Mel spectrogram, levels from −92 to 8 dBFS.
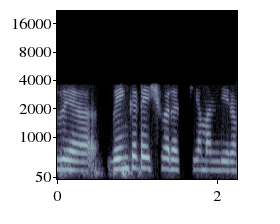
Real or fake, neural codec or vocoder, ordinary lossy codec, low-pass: real; none; none; 3.6 kHz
